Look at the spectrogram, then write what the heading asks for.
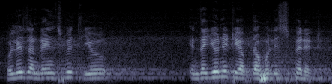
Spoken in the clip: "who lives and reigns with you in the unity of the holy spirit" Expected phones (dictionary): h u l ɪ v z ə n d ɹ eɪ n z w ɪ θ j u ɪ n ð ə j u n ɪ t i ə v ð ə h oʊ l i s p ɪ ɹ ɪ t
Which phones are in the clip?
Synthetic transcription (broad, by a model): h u l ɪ z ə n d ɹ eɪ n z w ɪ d j u ɪ n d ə j u n ɪ t i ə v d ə h oʊ l i s p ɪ ɹ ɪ t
